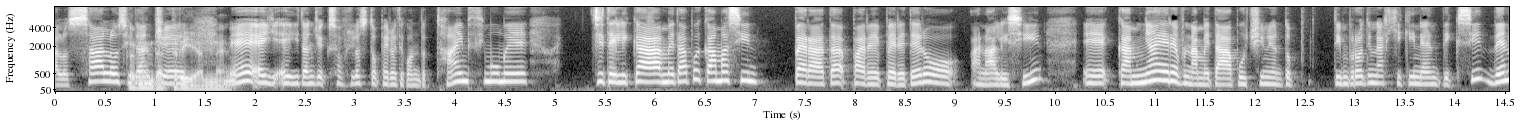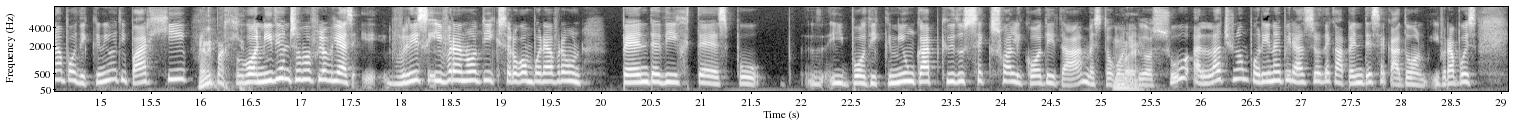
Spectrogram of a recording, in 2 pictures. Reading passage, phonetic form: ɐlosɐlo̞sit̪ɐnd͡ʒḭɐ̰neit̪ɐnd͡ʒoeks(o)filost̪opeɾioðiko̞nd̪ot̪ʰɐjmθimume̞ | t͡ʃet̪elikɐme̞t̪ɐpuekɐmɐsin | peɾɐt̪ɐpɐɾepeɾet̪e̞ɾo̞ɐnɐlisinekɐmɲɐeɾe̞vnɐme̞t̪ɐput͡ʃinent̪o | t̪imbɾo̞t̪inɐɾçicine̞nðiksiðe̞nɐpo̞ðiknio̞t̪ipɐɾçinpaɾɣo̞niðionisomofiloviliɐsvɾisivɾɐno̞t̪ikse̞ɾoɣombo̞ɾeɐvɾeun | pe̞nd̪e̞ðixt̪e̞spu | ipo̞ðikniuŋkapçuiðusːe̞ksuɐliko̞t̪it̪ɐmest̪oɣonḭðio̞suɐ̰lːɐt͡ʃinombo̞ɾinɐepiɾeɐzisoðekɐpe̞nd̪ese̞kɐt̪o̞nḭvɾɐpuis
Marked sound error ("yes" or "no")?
no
